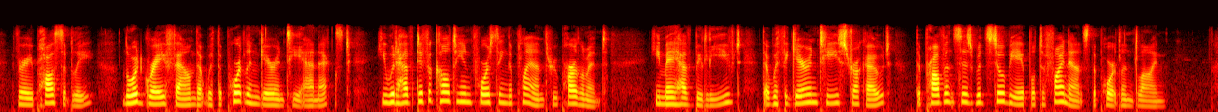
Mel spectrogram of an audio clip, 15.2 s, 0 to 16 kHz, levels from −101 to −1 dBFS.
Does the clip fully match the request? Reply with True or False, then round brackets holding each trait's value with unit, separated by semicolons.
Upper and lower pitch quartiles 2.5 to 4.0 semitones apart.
False (5.3 semitones)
